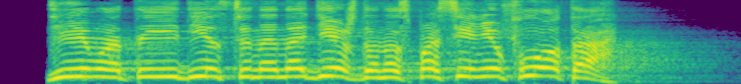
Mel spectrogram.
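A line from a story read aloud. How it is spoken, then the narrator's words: Shouting captain. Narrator (Russian): кричал на мостике флагмана капитан, которым был Курт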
